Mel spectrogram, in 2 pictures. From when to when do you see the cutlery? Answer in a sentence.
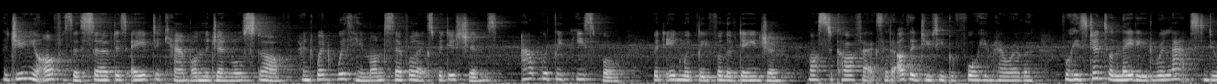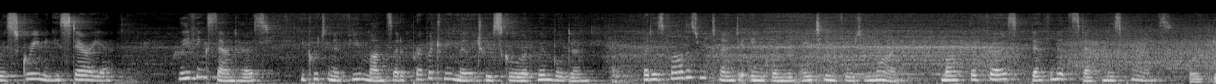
You can't hear the cutlery here.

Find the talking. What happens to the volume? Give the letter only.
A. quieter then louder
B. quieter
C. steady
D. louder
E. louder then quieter
C.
